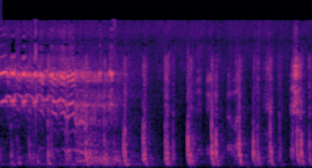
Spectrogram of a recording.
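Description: horse neighing

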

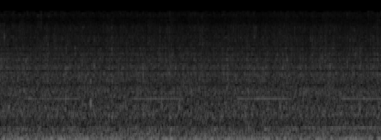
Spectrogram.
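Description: trickling stream water

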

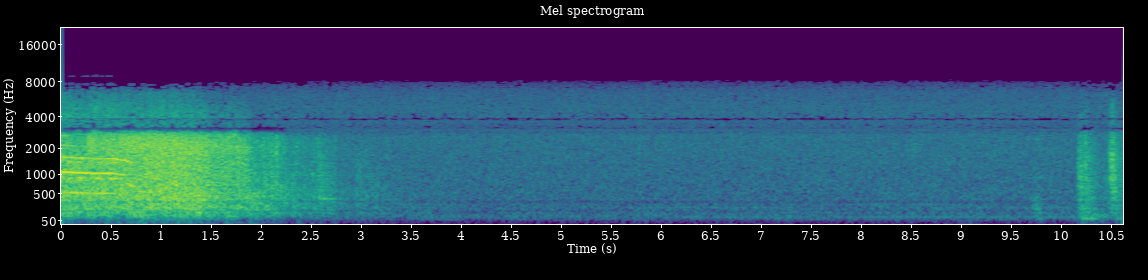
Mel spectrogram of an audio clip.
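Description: car crash sound effect

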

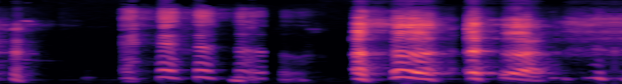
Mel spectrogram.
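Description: man coughing

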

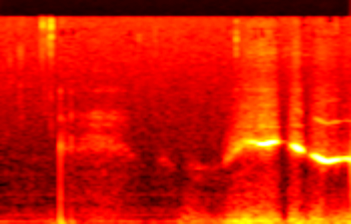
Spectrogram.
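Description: person whistling a tune

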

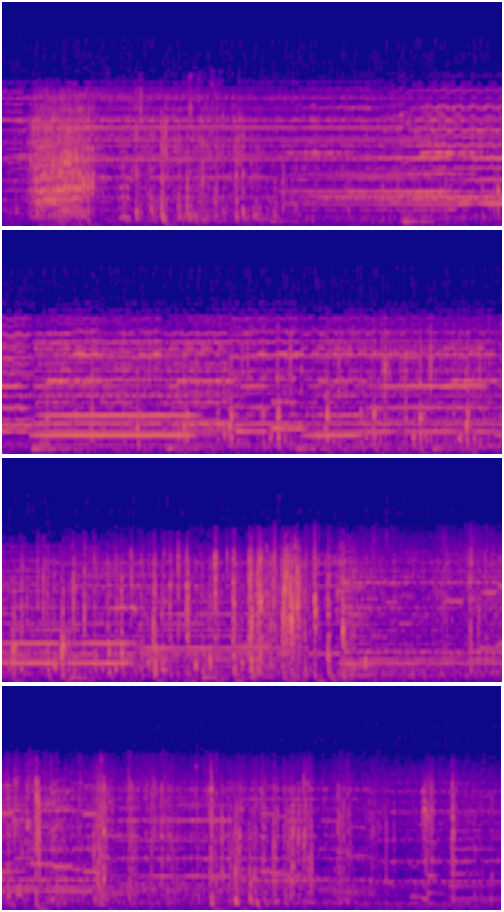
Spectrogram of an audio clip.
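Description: horses galloping

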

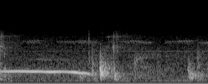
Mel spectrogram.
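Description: coyotes howling

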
